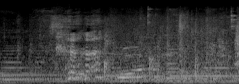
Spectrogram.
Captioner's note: woman laughing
